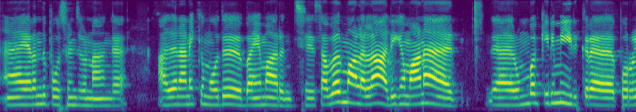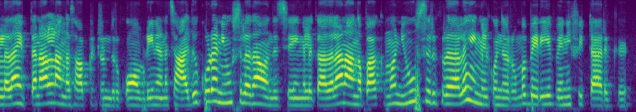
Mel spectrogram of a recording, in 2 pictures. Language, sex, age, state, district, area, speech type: Tamil, female, 30-45, Tamil Nadu, Madurai, urban, spontaneous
